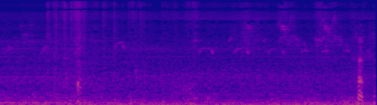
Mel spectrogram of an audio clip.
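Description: Small birds chirping now and then over a steady low hum, with a click about a second in and one short sharp sound near the end.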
